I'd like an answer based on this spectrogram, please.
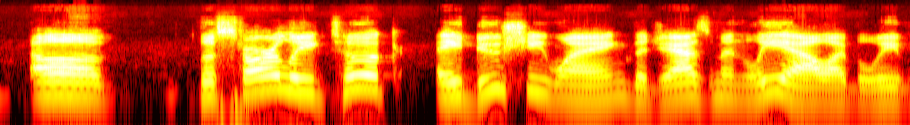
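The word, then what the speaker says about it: Du Shi Wang: my second favorite battleship of all time, the Douchey Wang. Oh, wow. DU space. Please tell me that is not how you actually pronounce its name.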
